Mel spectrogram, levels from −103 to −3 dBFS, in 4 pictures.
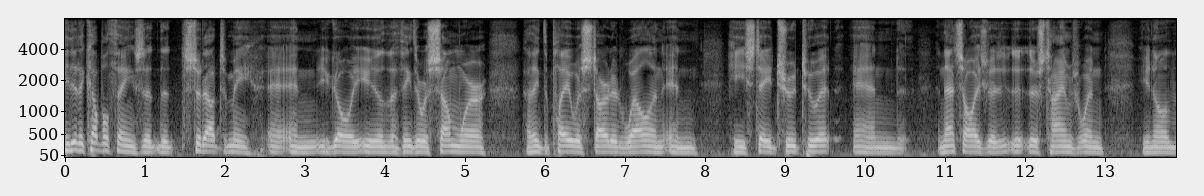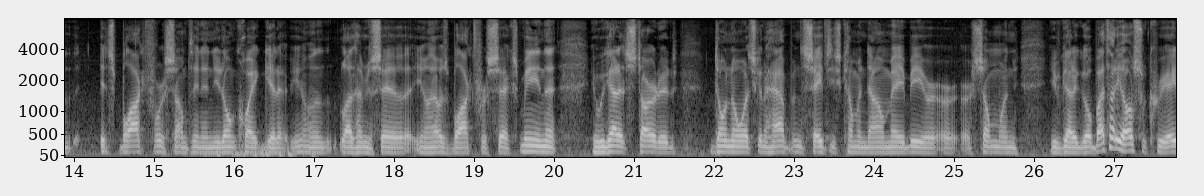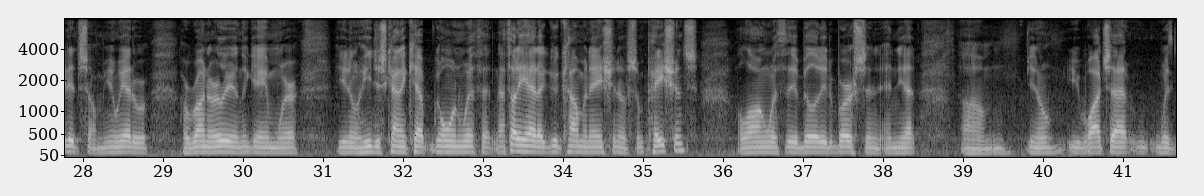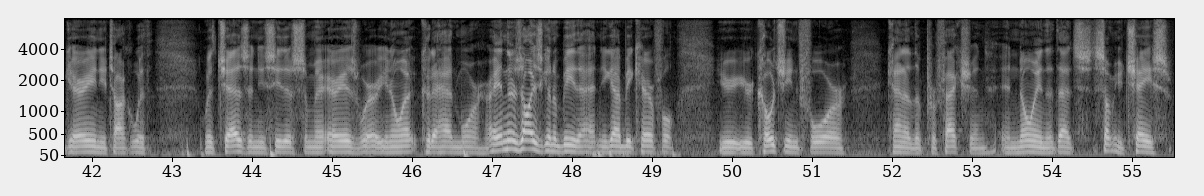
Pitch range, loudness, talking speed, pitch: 110-120 Hz, -30 LUFS, 220 wpm, 115 Hz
